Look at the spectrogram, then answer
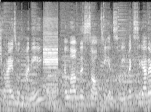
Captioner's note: horn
